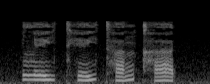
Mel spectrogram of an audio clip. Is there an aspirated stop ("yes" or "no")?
yes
